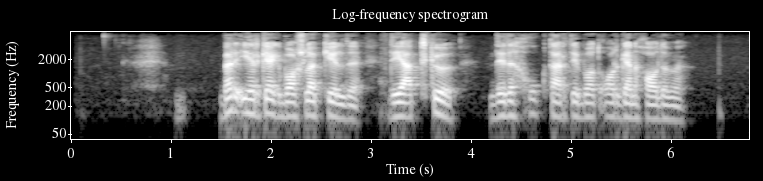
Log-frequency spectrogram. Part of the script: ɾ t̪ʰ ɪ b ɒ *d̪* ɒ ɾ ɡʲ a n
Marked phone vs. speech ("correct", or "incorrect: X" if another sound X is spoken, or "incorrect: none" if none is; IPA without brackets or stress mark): incorrect: t̪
